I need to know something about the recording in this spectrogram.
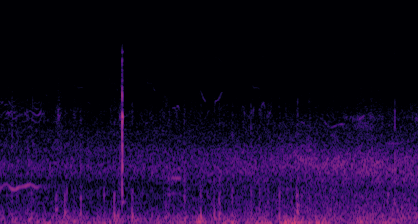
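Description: Horse cantering on grass, its hoofbeats coming as soft, irregular thuds, with one sharper click about a second in.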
